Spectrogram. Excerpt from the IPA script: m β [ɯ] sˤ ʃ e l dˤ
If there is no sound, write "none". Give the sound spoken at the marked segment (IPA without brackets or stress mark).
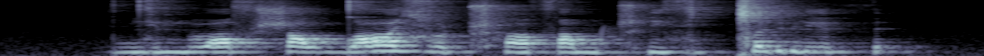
ɯ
